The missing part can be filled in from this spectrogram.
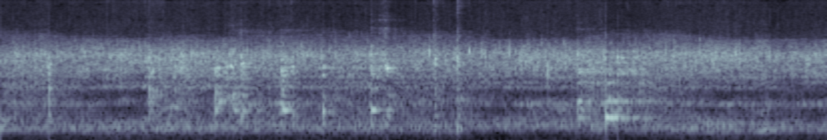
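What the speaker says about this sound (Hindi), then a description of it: "अच्छे से ये मसाला भून लेंगे।" A constant crackling sizzle of spice paste with red chili, turmeric and salt frying in a pan for dal mash, with occasional scrapes and taps of stirring over the steady hiss.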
